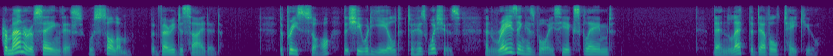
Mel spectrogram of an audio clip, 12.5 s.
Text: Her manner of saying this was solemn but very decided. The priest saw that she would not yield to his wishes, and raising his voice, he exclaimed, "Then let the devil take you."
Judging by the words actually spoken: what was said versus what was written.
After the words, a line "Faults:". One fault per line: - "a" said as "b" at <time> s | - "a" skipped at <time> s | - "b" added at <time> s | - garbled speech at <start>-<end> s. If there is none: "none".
Her manner of saying this was solemn but very decided. The priest saw that she would yield to his wishes, and raising his voice, he exclaimed, "Then let the devil take you."
Faults:
- "not" skipped at 5.6 s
